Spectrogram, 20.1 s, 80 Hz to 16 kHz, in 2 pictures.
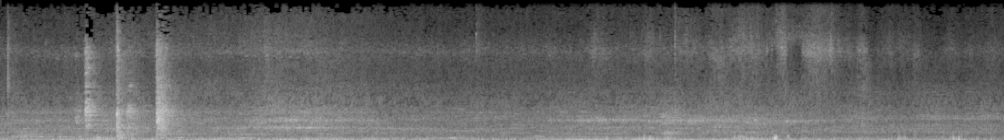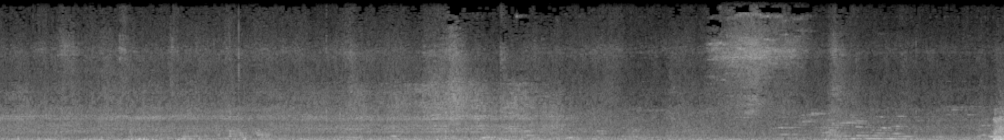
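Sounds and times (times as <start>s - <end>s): vehicle engine rumble: 0.0s - 18.4s
faint voices: 0.0s - 20.0s.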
